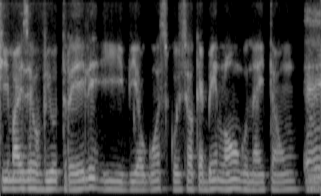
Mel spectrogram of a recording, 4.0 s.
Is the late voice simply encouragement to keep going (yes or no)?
no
